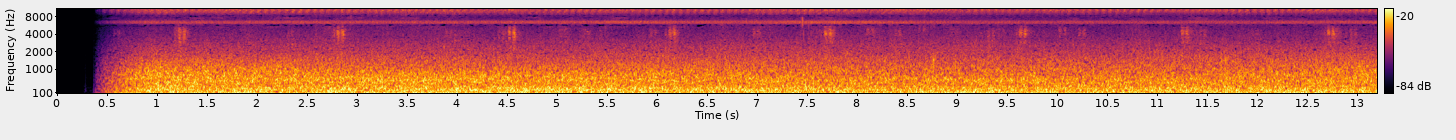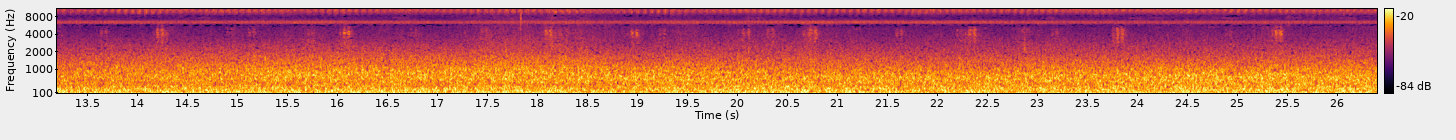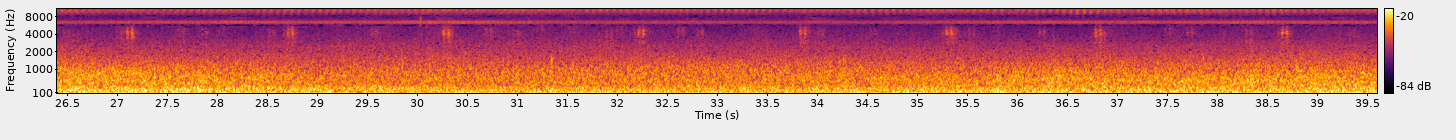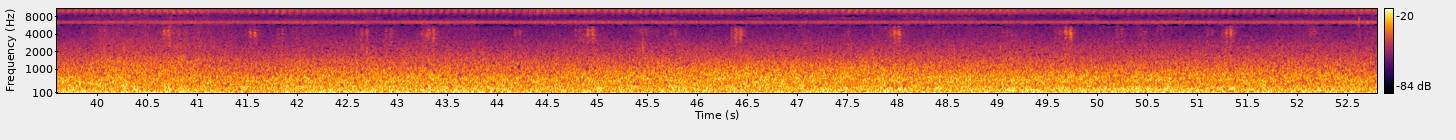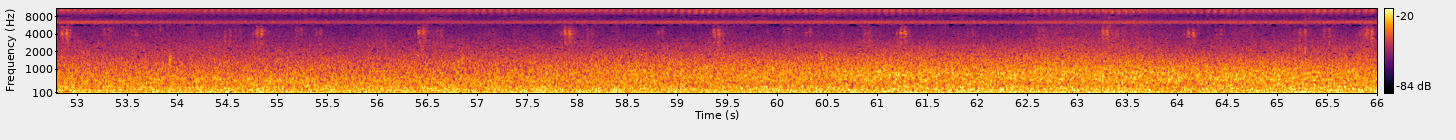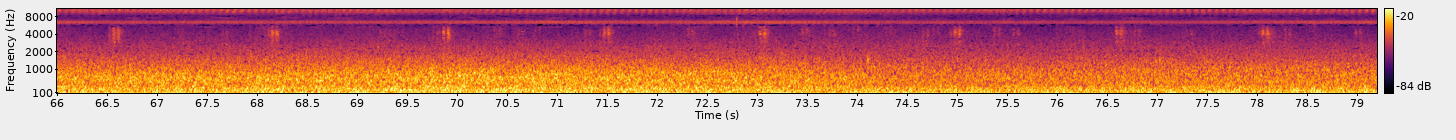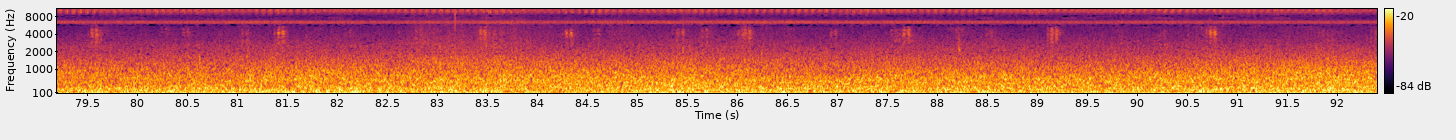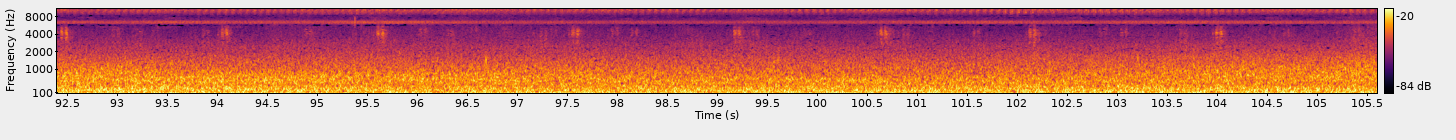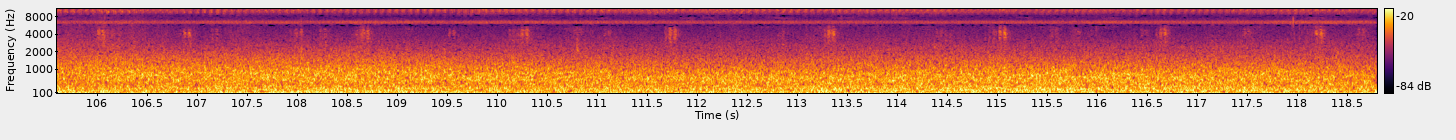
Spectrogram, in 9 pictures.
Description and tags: wind light desert day steady eerie with crickets
crickets, light, wind, steady, day, desert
